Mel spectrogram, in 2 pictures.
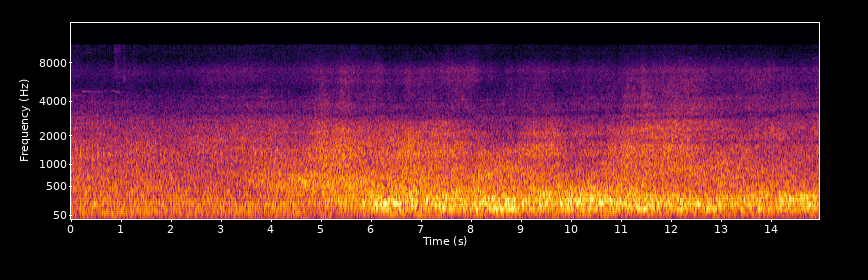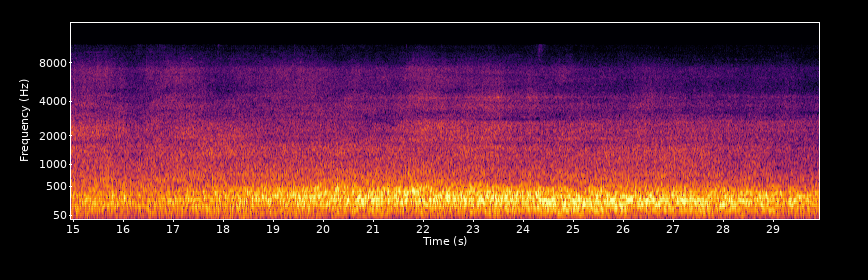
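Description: De Havilland Dash 8-400 (Q400) turboprop taxiing, its twin propeller engines giving a steady droning hum with several held tones. It grows louder about five seconds in.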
